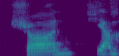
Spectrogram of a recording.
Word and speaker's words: Sean Hsieh: It's not pronounced as it sounds. It's HSIEH. Sean Hsieh.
